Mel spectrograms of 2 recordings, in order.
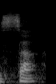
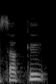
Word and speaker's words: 作: 记住了，作的音读呢是有两个，一个是 sagu，一个是 sa，还有就是 sagyo 这个词。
